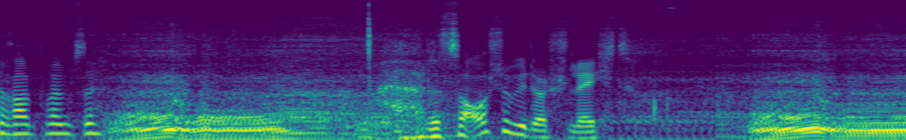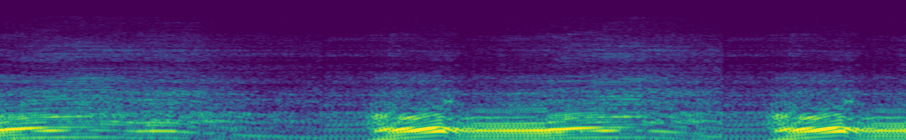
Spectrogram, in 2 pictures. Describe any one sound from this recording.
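A motorcycle engine revs hard, climbing in pitch and dropping with each gear change.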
